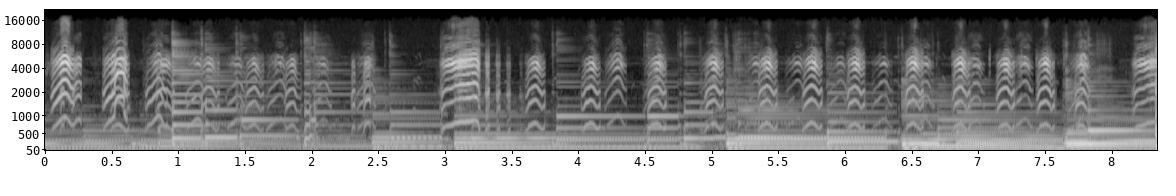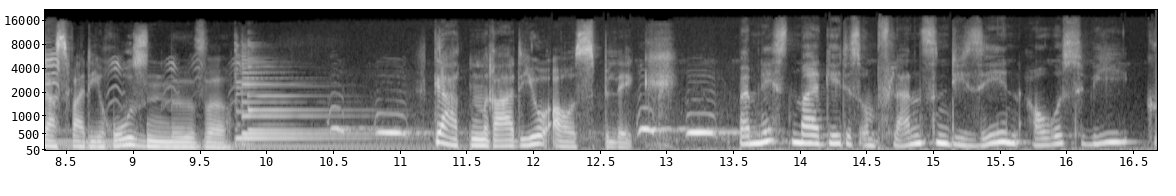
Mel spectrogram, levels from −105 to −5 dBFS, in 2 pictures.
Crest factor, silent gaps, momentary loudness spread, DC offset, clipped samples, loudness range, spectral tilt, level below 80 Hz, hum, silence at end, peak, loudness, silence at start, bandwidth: 18 dB; none; 14 LU; under 0.1%; under 0.1%; 7 LU; -4.5 dB/octave; -50 dBFS; none; 0 s; -4 dBFS; -22 LUFS; 0 s; 17.5 kHz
